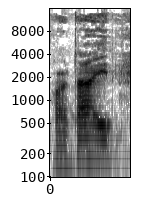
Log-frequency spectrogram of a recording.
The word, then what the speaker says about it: apartheid: Anti-apartid may you may pronounce it partite but the point of the matter was the dismantling of the apartheid government in South Africa.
